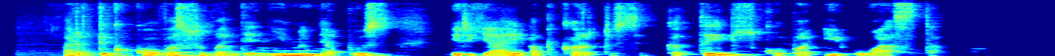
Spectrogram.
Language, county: Lithuanian, Utena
